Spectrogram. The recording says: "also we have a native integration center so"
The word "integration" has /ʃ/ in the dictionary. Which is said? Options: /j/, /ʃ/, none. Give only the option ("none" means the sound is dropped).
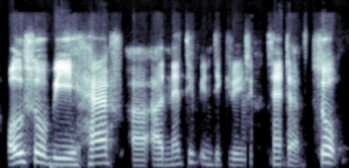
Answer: none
